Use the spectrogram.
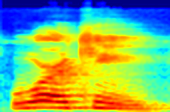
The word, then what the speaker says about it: working: muito importante entender que não se leu g porque o gelo inglesa ele é mudo e quando você não tem o som então não pronuncia o som do g8 então ficaria e amor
